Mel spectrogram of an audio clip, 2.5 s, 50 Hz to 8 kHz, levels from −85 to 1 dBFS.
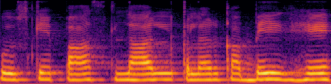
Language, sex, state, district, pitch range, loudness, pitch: Hindi, female, Bihar, Darbhanga, 205-215 Hz, -14 LUFS, 215 Hz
